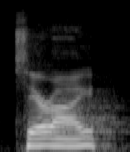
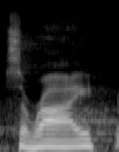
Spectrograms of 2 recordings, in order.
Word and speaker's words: Sarai: And by the way, it can either be pronounced Sarai or Sarai or Sari, and you might hear all three of them from me.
